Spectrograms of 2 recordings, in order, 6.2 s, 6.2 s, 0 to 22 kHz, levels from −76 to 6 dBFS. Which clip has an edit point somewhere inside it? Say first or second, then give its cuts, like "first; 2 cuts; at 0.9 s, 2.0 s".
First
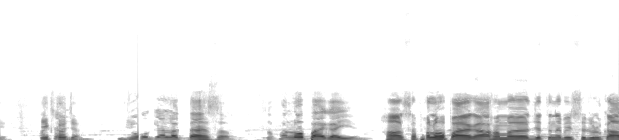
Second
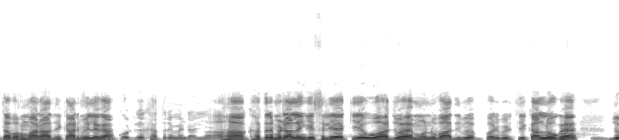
first; 1 cut; at 1.4 s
